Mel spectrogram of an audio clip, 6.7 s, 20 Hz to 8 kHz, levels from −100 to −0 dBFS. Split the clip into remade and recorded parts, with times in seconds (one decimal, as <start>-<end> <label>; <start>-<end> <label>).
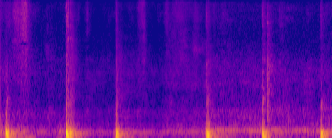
0.0-1.4 recorded; 1.4-4.3 remade; 4.3-6.7 recorded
